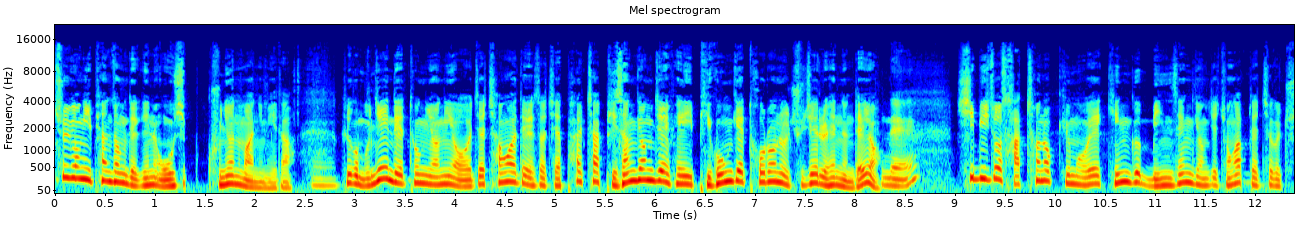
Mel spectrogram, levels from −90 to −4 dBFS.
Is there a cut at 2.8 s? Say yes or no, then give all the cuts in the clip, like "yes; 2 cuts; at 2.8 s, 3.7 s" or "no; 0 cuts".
no; 1 cut; at 8.9 s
